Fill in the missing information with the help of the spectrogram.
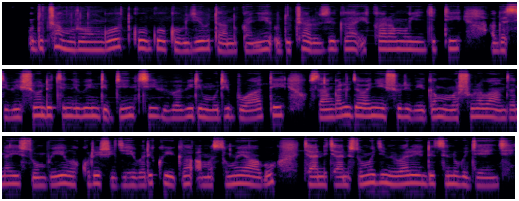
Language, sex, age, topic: Kinyarwanda, female, 25-35, education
